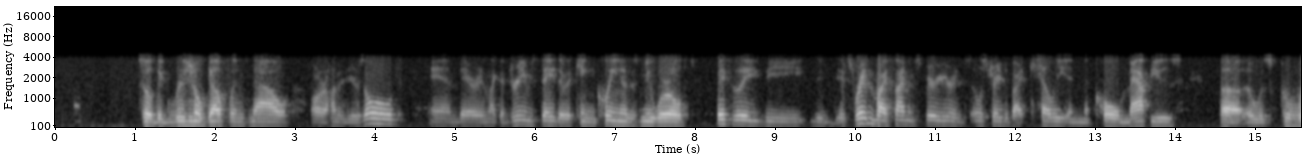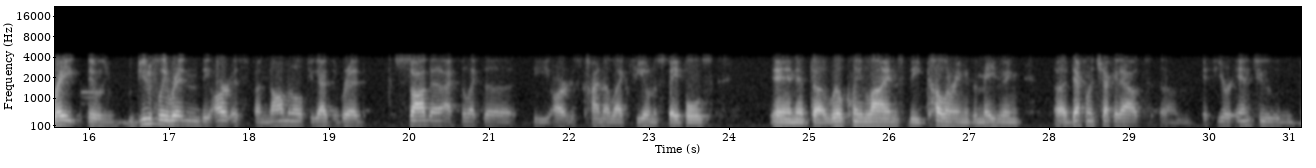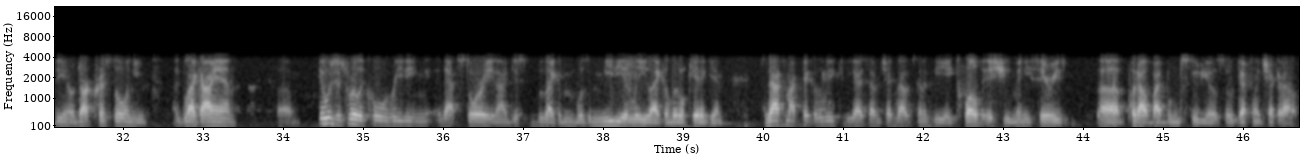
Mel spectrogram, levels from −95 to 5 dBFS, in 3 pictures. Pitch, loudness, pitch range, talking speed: 120 Hz, -28 LUFS, 110-130 Hz, 195 wpm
